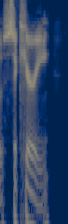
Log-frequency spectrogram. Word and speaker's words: Sucuri: I don't know exactly how to pronounce this, but it's S-U-C-U-R-I. So Sucuri, like security, but Sucuri, S-U-C-U-R-I.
